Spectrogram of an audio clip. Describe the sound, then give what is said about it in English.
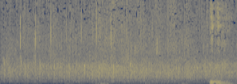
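An audience applauds to welcome a guest called up to the front, producing a steady, even patter of many hands clapping throughout, with a short voice cutting in near the end. “Let's give him a hand.”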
